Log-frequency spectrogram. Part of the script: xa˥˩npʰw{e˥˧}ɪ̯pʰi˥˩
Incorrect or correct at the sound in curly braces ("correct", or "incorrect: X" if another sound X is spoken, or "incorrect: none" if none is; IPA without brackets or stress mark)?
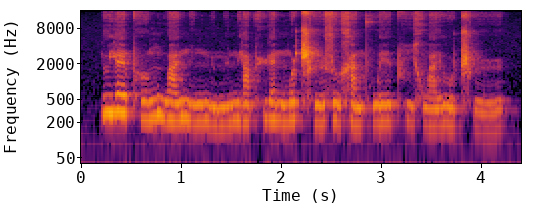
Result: incorrect: e˥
